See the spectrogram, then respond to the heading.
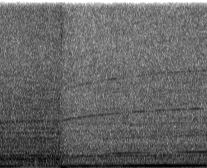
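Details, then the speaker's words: ICE walk-behind auto scrubber: vacuum motor hum rises into a higher whine when the recovery tank water level gets high and the float ball closes the float valve, stopping suction. "If your water level gets high, the ball's gonna float up, it's gonna stop the suction, so then your motor's gonna change sounds."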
